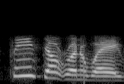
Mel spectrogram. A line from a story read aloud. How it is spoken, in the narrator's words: Ralph cried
